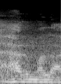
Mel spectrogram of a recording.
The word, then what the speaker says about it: ہرملہ: یقینی طور پہ ہرملہ۔ دیکھیں اصل تلفظ ہرملہ ہے، جسے ہم لوگ اپنی زبان میں ہرملہ کہتے ہیں، صحیح؟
